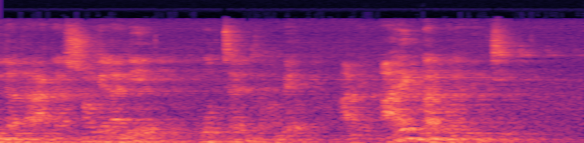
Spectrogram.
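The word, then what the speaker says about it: ح: শিক্ষার্থী বন্ধুরা, একে একে কয়েকটি হরফ আমরা শিখে নিলাম। আমরা স্ক্রিনে যে হরফটি দেখতে পাচ্ছি, আমি এটা এখন আপনাদেরকে উচ্চারণ করে দেখিয়ে দিয়েছি।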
